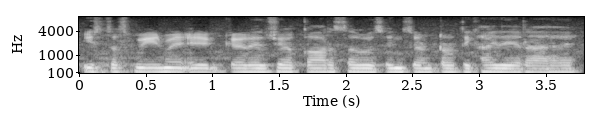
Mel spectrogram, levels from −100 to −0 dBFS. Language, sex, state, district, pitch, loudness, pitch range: Hindi, male, Uttar Pradesh, Lalitpur, 135 Hz, -15 LUFS, 135-140 Hz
